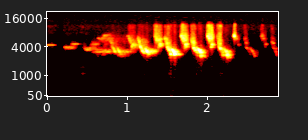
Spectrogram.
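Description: An Ovenbird sings a loud, ringing series of about seven quick two-note phrases over two seconds, each louder than the last, on a quiet background.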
